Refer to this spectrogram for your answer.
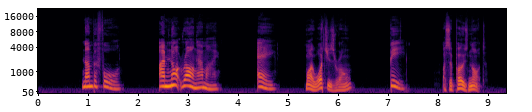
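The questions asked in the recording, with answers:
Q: I'm not wrong, am I?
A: B: I suppose not.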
